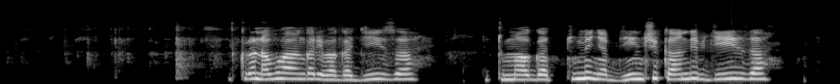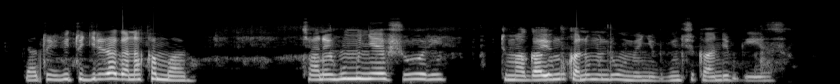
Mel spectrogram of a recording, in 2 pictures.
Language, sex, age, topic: Kinyarwanda, female, 25-35, education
